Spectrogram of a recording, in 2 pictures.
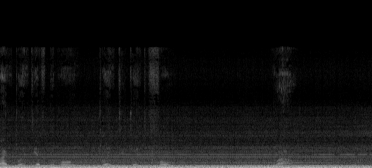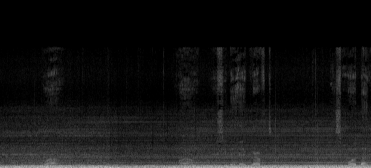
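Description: Jet airliner's engines at takeoff power heard from inside the cabin during the takeoff roll and lift-off: a loud, steady low rumble with a steady hum through it.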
